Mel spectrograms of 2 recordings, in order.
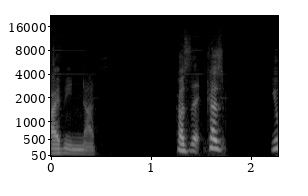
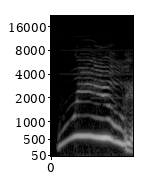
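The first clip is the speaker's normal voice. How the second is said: high, loud incredulous "Really?"; mock-shocked mother squeaking in disbelief; imitating a stunned mother; baffled squeal; 12 dB louder than usual.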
